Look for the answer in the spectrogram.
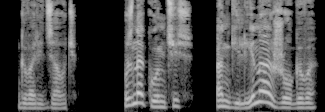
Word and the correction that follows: Ожегова: «Ожегова», — поправляет из коридора женщина в очках. «Ударение на первый слог, как толковый словарь».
